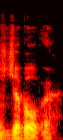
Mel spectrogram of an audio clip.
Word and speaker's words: Jabeur: I like making sure people's names are correctly pronounced but I know it's on Jabor if I want to be a little fancy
